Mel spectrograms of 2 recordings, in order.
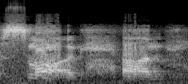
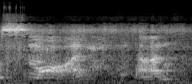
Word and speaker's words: Smaug: So the name Smaug, which sounds to us maybe kind of like smug or something like that, or smog, but it comes from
